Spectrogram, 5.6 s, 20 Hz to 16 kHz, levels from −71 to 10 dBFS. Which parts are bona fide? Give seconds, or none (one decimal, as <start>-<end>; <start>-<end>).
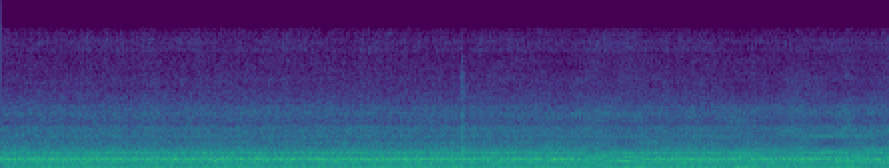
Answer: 0.0-3.4; 4.0-4.5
